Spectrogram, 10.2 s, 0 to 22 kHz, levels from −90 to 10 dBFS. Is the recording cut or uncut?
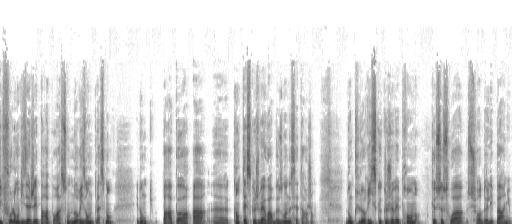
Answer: uncut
